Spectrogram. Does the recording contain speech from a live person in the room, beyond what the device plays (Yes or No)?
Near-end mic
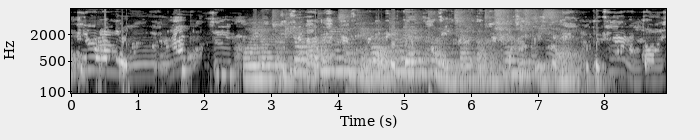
Yes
